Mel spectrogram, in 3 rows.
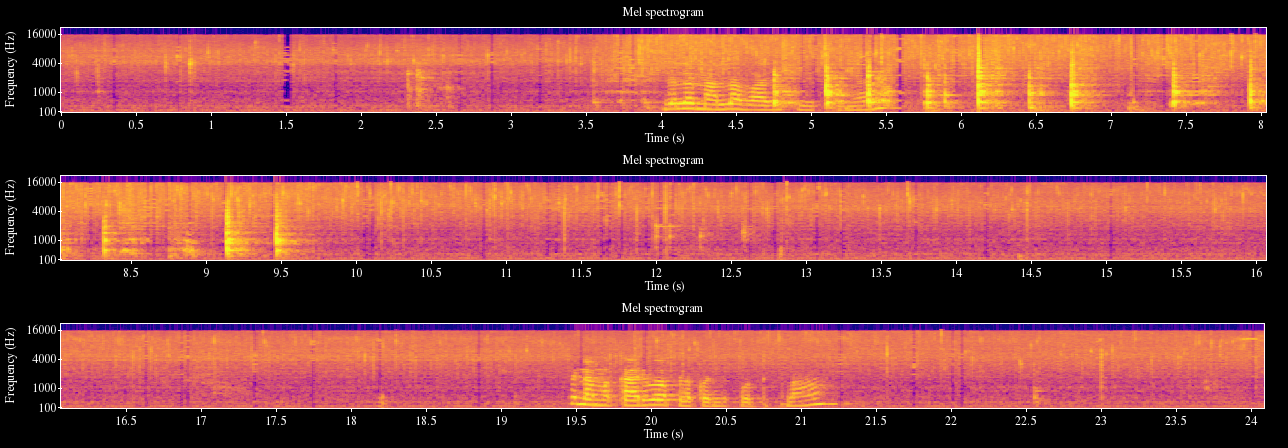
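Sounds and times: oil sizzling and popping: 0.0 - 24.0
spatula scraping a frying pan: 3.5 - 9.8.

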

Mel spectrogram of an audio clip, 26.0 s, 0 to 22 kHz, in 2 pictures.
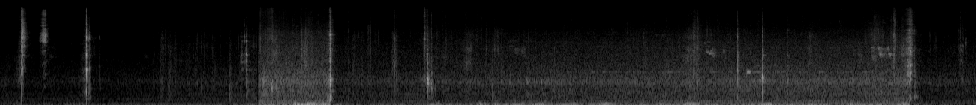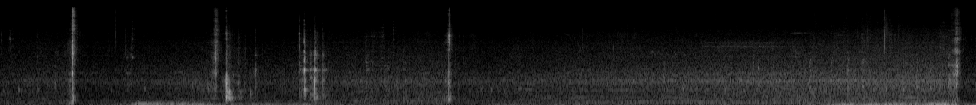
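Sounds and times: rustling: 2.0 - 17.0.

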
